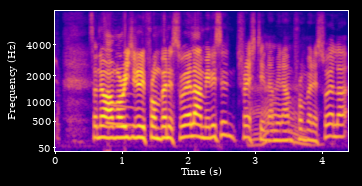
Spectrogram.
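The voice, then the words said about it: Venezuelan Spanish accent. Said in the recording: “I'm from Venezuela. Oh, you know, with this accent, right?”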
